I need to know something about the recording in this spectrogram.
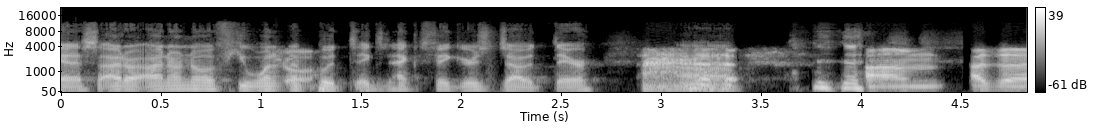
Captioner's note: laughs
